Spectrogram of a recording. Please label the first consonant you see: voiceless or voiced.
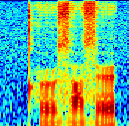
voiceless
